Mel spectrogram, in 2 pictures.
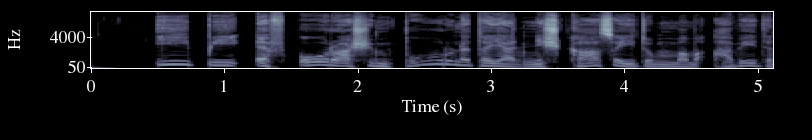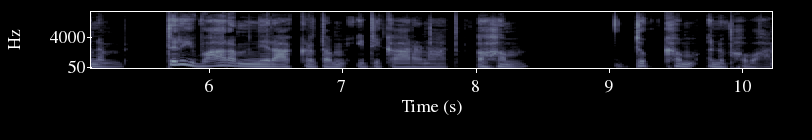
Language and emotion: Sanskrit, sad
